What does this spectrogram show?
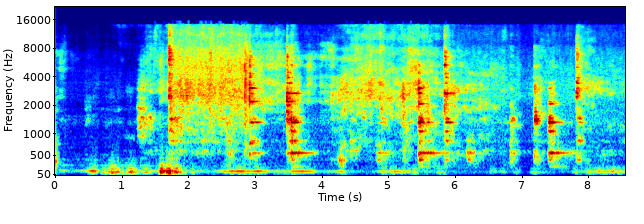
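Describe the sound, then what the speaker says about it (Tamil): Tomatoes sauté with salt in a pan, giving a steady sizzle with repeated scraping strokes of a spoon stirring, close and fairly loud throughout. "கொஞ்சம் உப்பு போட்டு வதக்கிடலாம் உப்பு போட்டாச்சு"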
